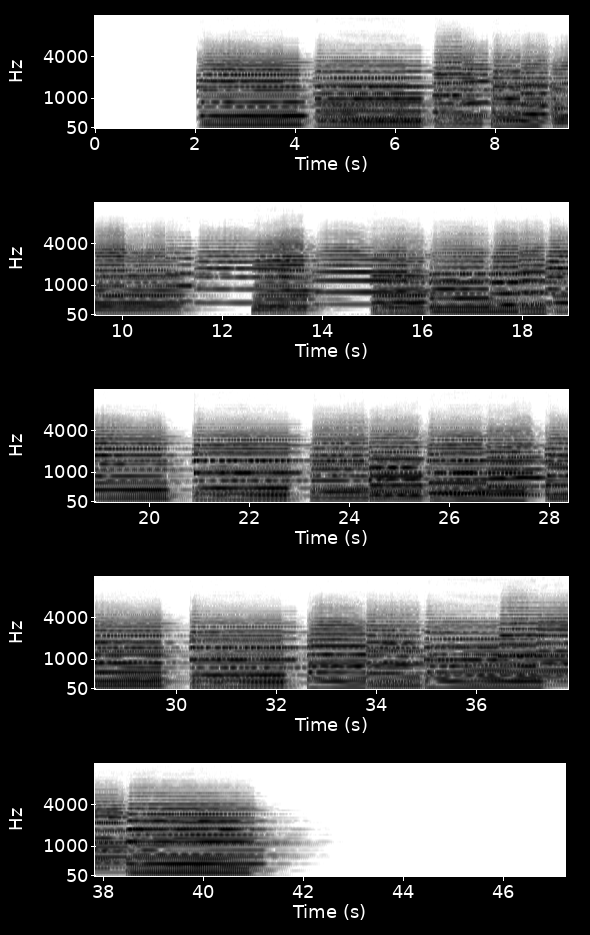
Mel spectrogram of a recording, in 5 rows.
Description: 00-Brass-Chorale.m4a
